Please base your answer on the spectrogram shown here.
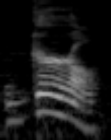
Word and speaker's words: girl: sound but not here no no here it's girl girl can you say it g-i-r-l girl you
